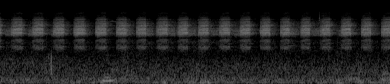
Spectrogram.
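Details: Cicadas at La Garoupe on Cap d'Antibes, southern France, fill the air with a loud, pulsing, high-pitched buzz throbbing several times a second.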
